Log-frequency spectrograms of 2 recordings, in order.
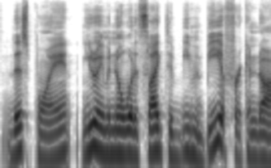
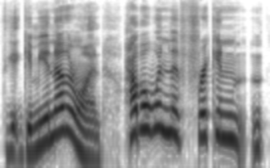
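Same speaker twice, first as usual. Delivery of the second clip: ordinary talk, nothing marked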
